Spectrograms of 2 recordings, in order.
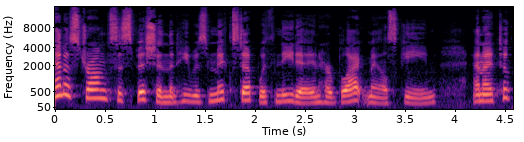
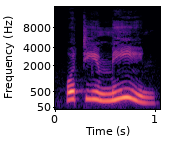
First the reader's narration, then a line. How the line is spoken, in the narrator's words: Penny gasped, but she was already calmer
